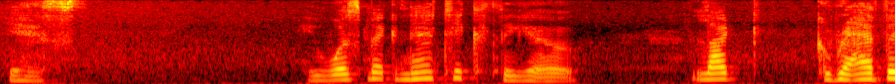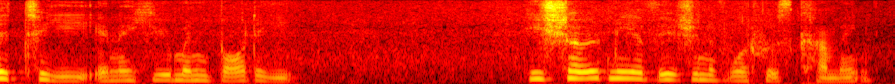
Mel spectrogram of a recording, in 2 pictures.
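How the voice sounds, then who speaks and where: A woman acting a despairing refugee who confesses old guilt in a reflective, halting way, in an audio drama. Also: fairly low pitch, expressive, mellow. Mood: regretful, defeated.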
